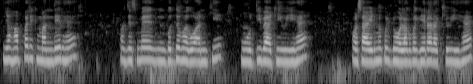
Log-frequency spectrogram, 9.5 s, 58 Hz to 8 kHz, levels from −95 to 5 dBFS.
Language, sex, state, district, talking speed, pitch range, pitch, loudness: Hindi, female, Uttar Pradesh, Jalaun, 145 wpm, 220-245 Hz, 225 Hz, -32 LUFS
